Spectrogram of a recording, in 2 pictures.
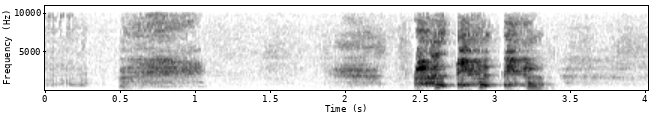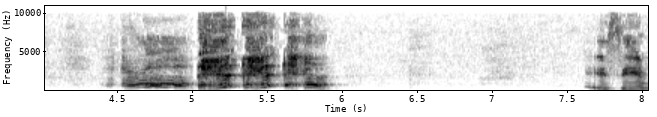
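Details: Infant boy fake-coughing deliberately for a parent's reaction: short, deliberate cough-like bursts mixed with voiced babbling, a playful voluntary cough, not illness.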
